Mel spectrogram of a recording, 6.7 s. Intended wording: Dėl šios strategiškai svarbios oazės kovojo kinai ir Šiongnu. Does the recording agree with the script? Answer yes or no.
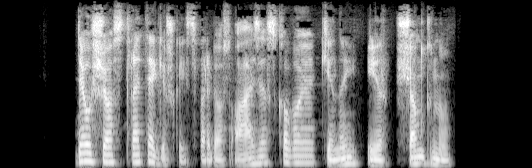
yes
